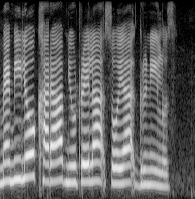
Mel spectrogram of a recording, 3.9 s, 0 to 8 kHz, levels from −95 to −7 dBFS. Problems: none marked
